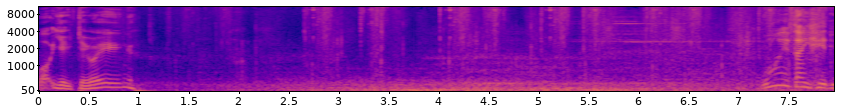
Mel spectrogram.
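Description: Soft footsteps creep across a wooden floor.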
